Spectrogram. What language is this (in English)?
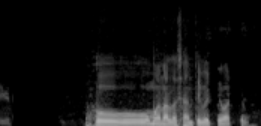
Marathi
